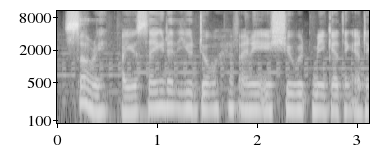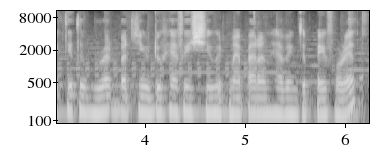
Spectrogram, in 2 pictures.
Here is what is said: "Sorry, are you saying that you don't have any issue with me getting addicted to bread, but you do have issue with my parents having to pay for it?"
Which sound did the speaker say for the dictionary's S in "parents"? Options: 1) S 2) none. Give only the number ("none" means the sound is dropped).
2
